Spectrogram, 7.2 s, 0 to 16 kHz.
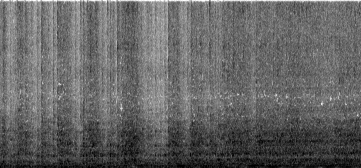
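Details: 1948 Lincoln SA-200 welder engine, long sitting without fuel, carburetor refitted and temporary fuel supply rigged, runs loud and steady with an even beat, no knocks or misses; got running with very little work, normal.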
